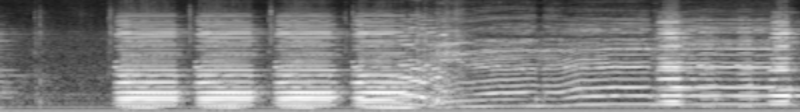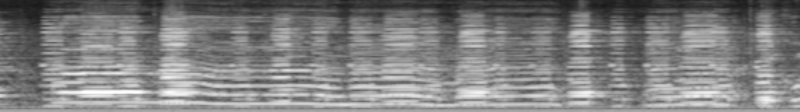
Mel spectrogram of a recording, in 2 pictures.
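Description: Roland V-Accordion (digital accordion) playing a forró phrase: four short, evenly spaced chord stabs, then a flowing melody line with held notes from about two seconds in.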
